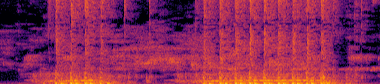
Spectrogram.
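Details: Yamaha Aerox scooter: two bursts of starter cranking at roughly three to four pulses a second that never catch. Crank-no-start because the fuel pump gets no power through a damaged feed wire, which is being replaced.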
